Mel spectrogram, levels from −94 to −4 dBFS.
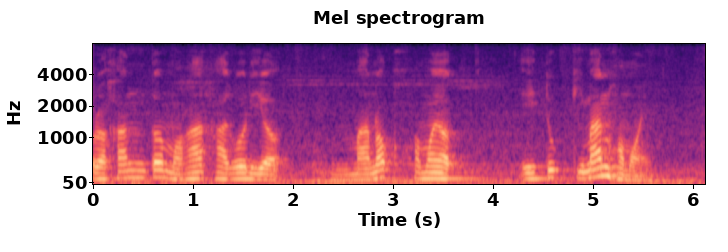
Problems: background sounds at intervals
